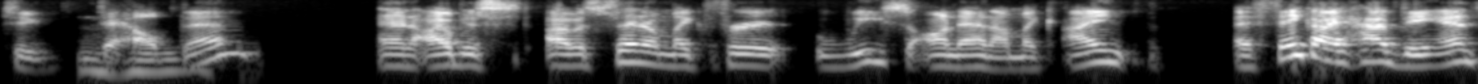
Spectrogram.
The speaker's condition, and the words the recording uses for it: Stuttering. Like, so like, because heads up, but I have a stutter, so sometimes words will take longer to come out.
